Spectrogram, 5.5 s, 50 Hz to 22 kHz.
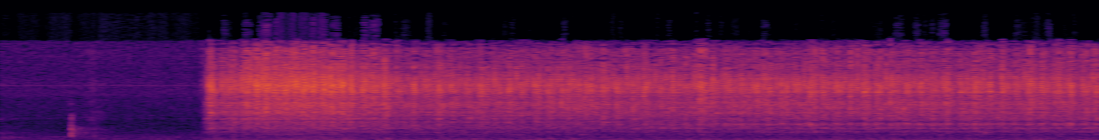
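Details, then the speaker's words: Hornby/Lima model locomotive with ringfield motor replaced by a CD/DVD drive motor in a 3D-printed adaptor, gears lightly oiled: light, even high-pitched whirr with faint gear ticking at low speed, quieter than the ringfield, no binding or grating. "Okay, brilliant. So it's working well. It's definitely quieter than Ringfield. No sign of any binding or grating, and we wouldn't expect any because we don't have that bearing or potential bearing issue."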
